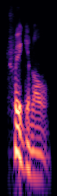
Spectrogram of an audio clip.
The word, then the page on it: trigonal: American English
